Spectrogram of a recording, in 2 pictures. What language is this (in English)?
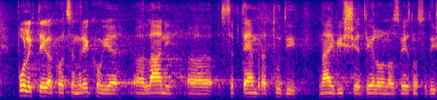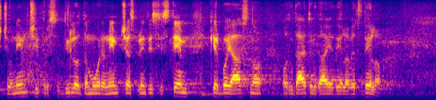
Slovenian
